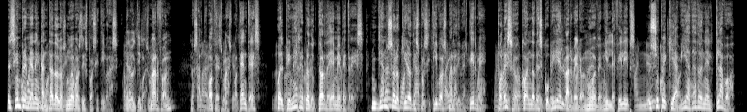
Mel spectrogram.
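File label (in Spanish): corporativo España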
